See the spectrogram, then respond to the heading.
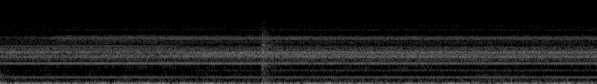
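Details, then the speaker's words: Case 305 at key-on after a second fuel filter change: steady electric hum with a high whine and no engine running. Fuel pump priming normally. "You might be able to hear the fuel pump hum a little bit. Oh, okay, there it's humming."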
